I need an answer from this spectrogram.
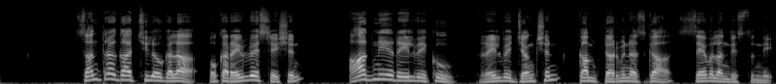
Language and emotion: Telugu, neutral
